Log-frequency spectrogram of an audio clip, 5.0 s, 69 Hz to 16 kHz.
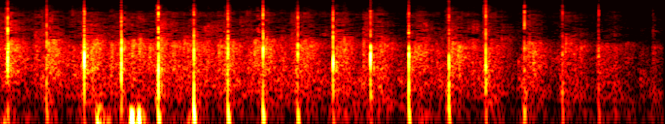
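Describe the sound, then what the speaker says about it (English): Scattered audience applause at a 50th anniversary commemoration of New Jersey's Mount Laurel ruling, held in a sacred space: a sparse run of distinct, evenly spaced claps, moderately near and fairly quiet, continuing steadily throughout. "Let's give a round of applause for everyone who made this happen."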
